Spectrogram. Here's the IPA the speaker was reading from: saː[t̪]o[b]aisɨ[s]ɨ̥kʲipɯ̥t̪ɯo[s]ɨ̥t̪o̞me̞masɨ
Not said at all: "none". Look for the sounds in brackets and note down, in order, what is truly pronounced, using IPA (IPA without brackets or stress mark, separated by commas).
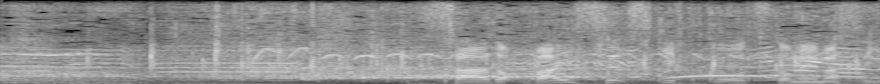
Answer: d̪, b, s, t͡s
